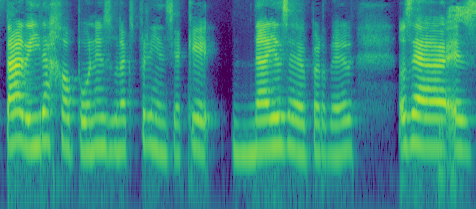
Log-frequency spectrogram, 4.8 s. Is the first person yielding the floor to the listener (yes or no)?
no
